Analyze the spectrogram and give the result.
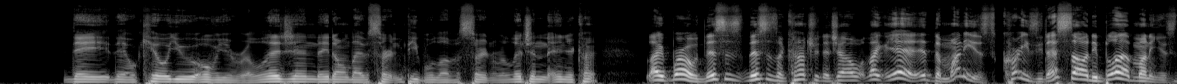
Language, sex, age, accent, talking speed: English, male, 10-29, American, 210 wpm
